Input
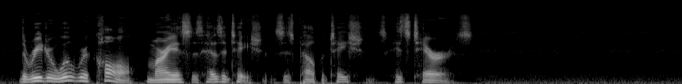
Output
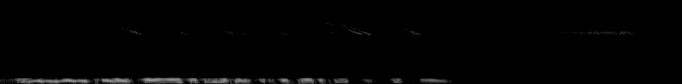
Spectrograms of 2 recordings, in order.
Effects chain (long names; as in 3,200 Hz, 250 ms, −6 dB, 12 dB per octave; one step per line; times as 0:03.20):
every frequency bin delayed by itself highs early, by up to 924 ms
band-pass filter sweep 270 Hz → 4,500 Hz, 0:02.82–0:06.24
brickwall limiter −37.5 dBFS, peak gain reduction 19.5 dB
brick-wall band-stop 220–4,000 Hz
level +13 dB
